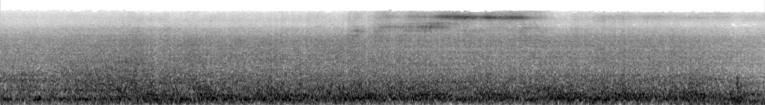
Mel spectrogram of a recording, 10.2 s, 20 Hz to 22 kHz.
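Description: Taiwan Railways EMU700 electric multiple unit passing close by, a steady rumble of wheels on rail. A thin high-pitched whine rises over it for a couple of seconds around the middle as the cars go by.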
